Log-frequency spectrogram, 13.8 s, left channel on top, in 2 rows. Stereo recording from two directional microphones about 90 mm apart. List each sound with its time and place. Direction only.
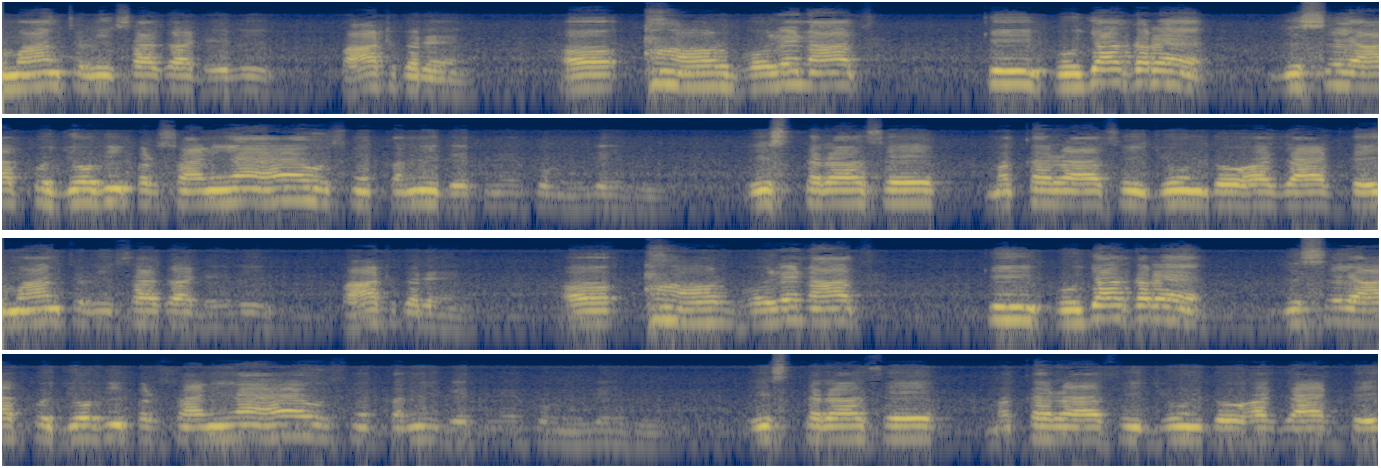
0.0 s speech: 35° left (ahead or behind)
10.6 s speech: 35° left (ahead or behind)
